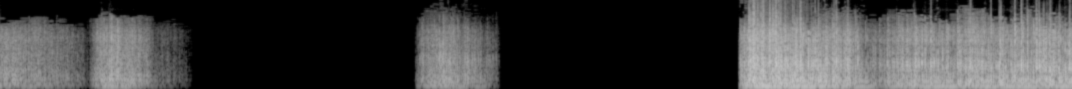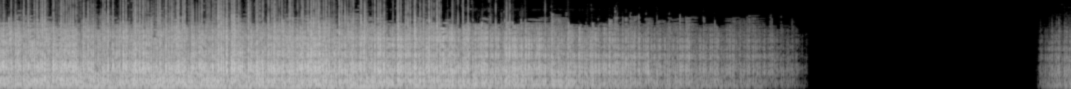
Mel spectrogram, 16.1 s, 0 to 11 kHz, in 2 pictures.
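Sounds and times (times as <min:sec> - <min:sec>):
rocket engine rumble: 0:05.6 - 0:14.0.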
